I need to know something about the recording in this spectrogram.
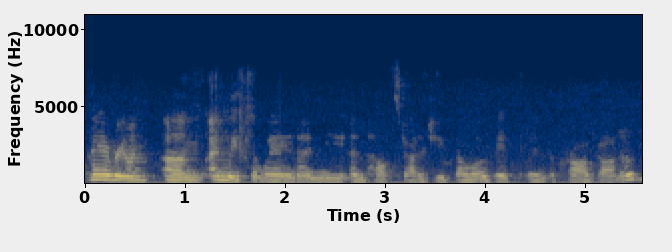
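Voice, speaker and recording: A woman's voice: medium pitch, moderate pace. A woman from China introducing herself as a fellow on a video call, fluent and businesslike. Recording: lo-fi call audio with faint background hum.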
